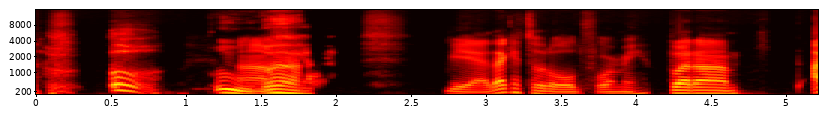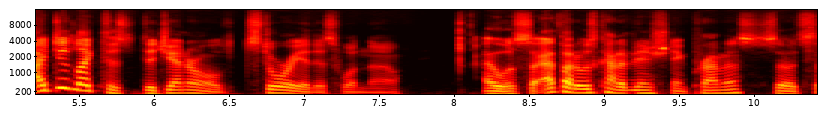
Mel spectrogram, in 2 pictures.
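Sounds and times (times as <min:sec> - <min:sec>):
speech: 0:00.0 - 0:00.6, 0:01.2 - 0:02.0, 0:02.8 - 0:10.4
voice imitating exaggerated grunts and moans: 0:00.5 - 0:01.9.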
